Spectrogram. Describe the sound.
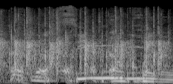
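A crowd applauds steadily for the full couple of seconds, a dense, even patter of clapping, while voices speak loudly over it.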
